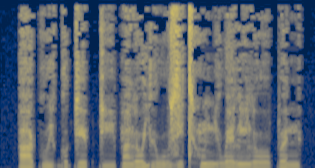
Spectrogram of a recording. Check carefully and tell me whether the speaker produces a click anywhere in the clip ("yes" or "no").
no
